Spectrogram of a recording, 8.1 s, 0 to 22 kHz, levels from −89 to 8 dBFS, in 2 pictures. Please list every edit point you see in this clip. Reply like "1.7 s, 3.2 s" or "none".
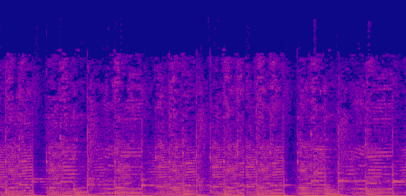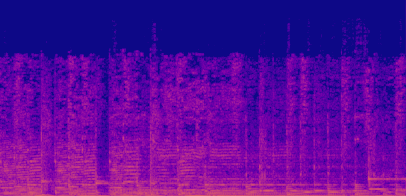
2.4 s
